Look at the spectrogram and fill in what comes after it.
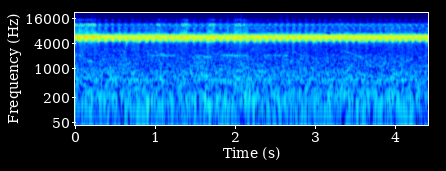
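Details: Crickets by the Barcoo River in Welford National Park, Outback Queensland, at summer sunset: an unbroken high shrill trill, slightly softer, with a few faint whistled birdcalls drifting underneath.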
